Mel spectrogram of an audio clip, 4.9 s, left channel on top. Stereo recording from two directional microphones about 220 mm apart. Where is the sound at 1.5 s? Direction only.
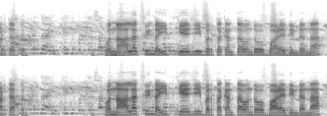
5° left (ahead or behind).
